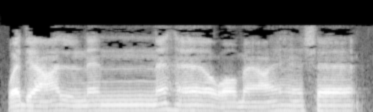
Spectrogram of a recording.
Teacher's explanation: ورقق النون الثانية المشددة مع الغنة أيضا برقة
